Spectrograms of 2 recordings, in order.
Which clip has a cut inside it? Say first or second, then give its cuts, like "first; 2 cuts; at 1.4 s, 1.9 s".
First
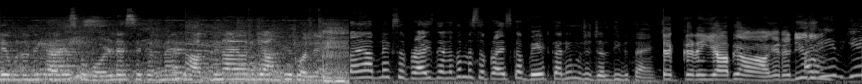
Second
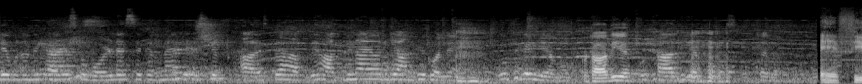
first; 3 cuts; at 1.9 s, 3.5 s, 6.6 s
